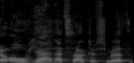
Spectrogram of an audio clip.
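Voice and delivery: a snide little whisper-aside; hushed gossip. Pretend. Hushed gossip about the doctor.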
